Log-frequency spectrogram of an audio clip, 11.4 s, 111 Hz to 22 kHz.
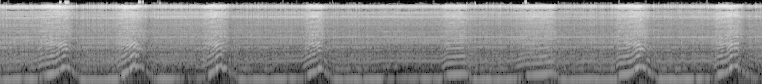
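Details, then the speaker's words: Rebuilt 2006 Traxxas Nitro 4-Tec with TRX 3.3 engine, warm, body on: small engine buzzes cleanly with quick crisp throttle blips about every second and a half; normal running. "Motor's already warm on this sucker. This is running a Nitro 4-Tec with the body on her."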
